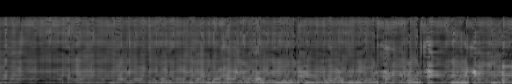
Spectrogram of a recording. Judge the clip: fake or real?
fake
